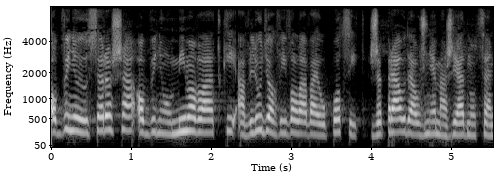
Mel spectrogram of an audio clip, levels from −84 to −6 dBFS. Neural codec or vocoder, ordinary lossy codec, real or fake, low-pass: none; none; real; none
